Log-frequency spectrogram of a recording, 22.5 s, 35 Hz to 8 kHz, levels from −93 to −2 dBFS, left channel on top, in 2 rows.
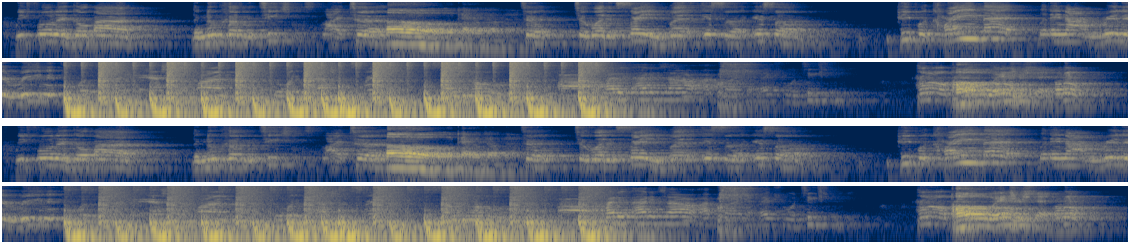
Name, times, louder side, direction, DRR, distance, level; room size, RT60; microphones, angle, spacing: voice 1, 0.1-1.3 1.9-3.9 5.2-5.5 5.7-8.1 9.0-13.6 13.9-15.2 15.6-16.3 16.8-17.3 20.4-22.0, left 2 dB, 15° left, 4 dB, 0.4 m, -39 dB
voice 2, 3.8-5.2 18.4-18.8 20.8-22.0, right 3 dB, 70° right, 5 dB, 0.8 m, -31 dB
sound 1, 11.9-17.3, left 3 dB, 85° left, 0.5 m, -27 dB
voice 3, 17.3-19.4, right 2 dB, 40° right, 5 dB, 0.6 m, -41 dB
6.5 x 3.6 x 6.0 m, 1.2 s
head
